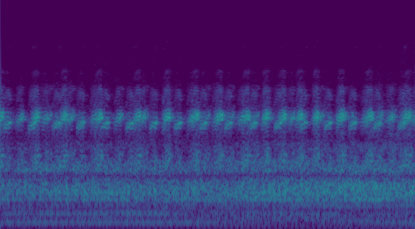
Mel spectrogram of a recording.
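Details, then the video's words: Night chorus of tree frogs at a forest pond in North-East Italy in mid-April, a steady fast train of harsh pulsed croaks over a continuous low background hum. "relaxing forest pond by night with singing tree frogs"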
